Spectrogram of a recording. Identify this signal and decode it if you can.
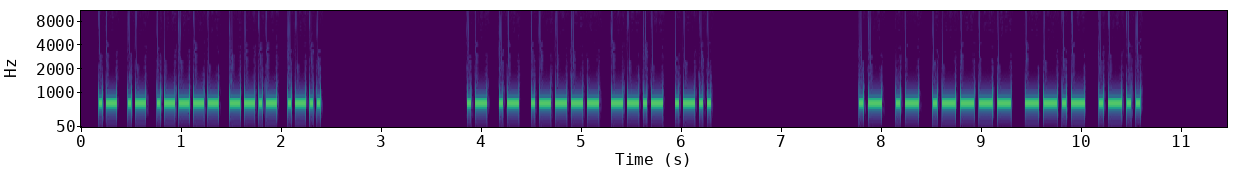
Morse code, heard as a keyed tone, about 30 wpm, 700 Hz. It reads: AA1QL AA1QL AA1QL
